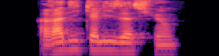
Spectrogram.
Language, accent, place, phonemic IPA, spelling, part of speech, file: French, France, Lyon, /ʁa.di.ka.li.za.sjɔ̃/, radicalisation, noun, LL-Q150 (fra)-radicalisation.wav
- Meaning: radicalization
